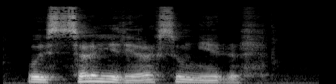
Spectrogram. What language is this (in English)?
Kabyle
